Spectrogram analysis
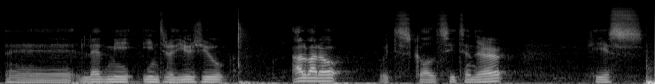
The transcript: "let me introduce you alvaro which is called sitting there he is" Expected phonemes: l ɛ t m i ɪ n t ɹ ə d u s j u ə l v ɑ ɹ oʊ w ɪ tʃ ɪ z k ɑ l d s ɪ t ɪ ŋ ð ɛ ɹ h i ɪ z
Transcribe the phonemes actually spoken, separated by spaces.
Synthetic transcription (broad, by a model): l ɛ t m i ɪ n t ɹ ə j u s j u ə l b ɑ ɹ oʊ w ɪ tʃ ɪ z k ɑ l d s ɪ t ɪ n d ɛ ɹ h i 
